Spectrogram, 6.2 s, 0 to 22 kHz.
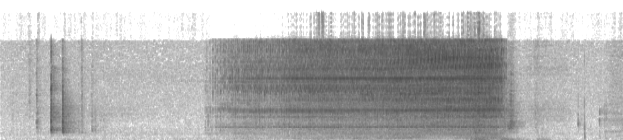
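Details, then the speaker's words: Roughly 40-year-old Hornby Class 37 DC model locomotive running up to high speed: loud, steady, high-pitched motor whine, then stops; thought to be a common old-Hornby issue possibly needing oil and lubrication. "So as you can hear, at high speed there's quite a distinctive whine. I've had a quick look online, and it seems like this is quite a common problem for the old Hornby locos, and it could well just be down to a case of it needs some oil and some lubrication, and that might well fix it."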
